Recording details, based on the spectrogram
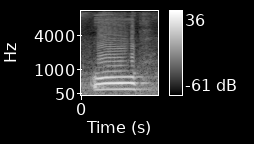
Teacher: आपके हल्के से ओठ आगे को आ रहे होंगे और आपका जो कंठ होगा ना वो हल्का सा क्या हो रहा है, नीचे को दब रहा होगा। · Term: कंठोष्ठ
